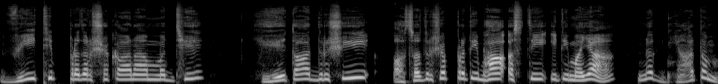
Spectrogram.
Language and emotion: Sanskrit, surprised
